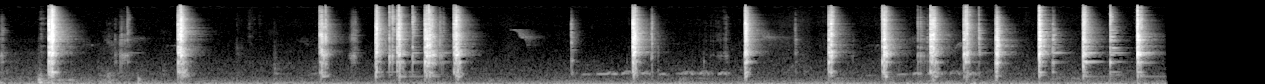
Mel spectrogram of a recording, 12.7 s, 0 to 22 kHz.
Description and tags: Metal pieces colliding with each other: a slight clang, metal on metal. Light impact,. Recorded with Zoom H4n recorder on an afternoon in Centurion South Africa, and was recorded as part of a Sound Design project for College. Two metal brackets were used to create the sound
